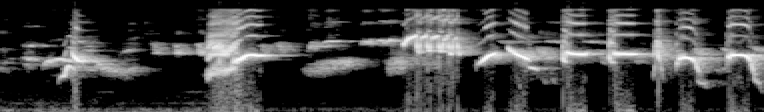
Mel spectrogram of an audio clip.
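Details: Song of an Asian pied starling recorded to train captive birds: a harsh buzzy burst, then a rapid series of loud clear whistles at a steady pitch with squawky accents.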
